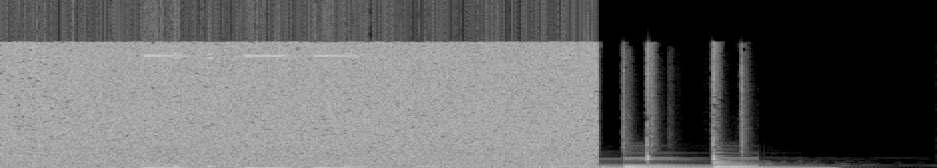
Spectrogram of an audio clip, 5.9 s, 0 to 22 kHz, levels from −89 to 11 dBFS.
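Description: A wrong sample width, consistent with packed 24-bit data read as 32-bit, buries the audio in loud noise, running 1.33 times fast, from 0.0 to 3.73 s.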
